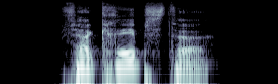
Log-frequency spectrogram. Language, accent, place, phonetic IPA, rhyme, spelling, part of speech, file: German, Germany, Berlin, [fɛɐ̯ˈkʁeːpstə], -eːpstə, verkrebste, adjective, De-verkrebste.ogg
- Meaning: inflection of verkrebst: 1. strong/mixed nominative/accusative feminine singular 2. strong nominative/accusative plural 3. weak nominative all-gender singular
